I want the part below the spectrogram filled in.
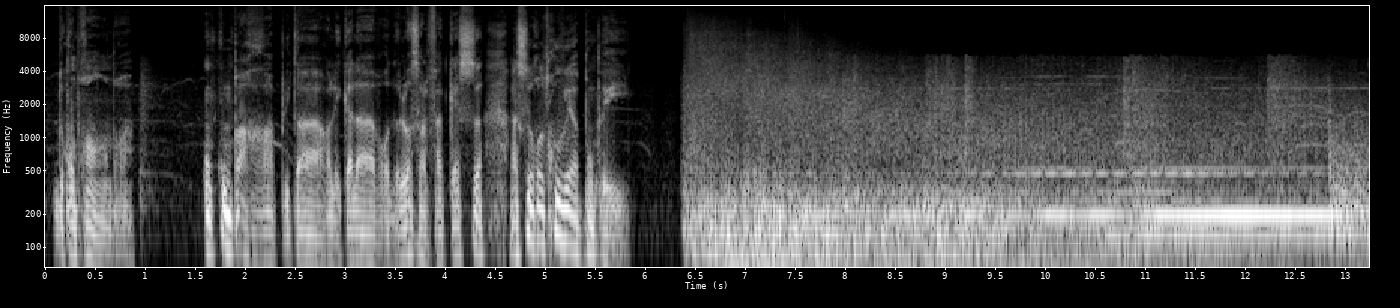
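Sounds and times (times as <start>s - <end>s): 
speech: 0.1s - 1.0s, 1.6s - 6.5s
butane stove gas cylinders exploding in a chain reaction: 6.4s - 11.6s
dull booms: 6.4s - 13.2s
low droning tone: 8.4s - 13.2s.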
